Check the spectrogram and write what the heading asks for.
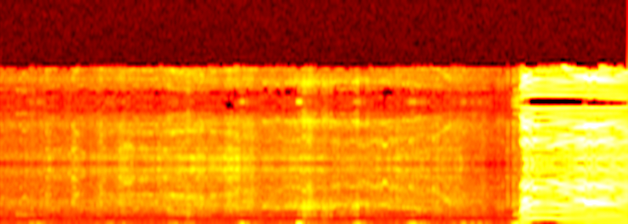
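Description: Low, irregular rumble of wind on the camera microphone with a few soft knocks. A little after five seconds a high voice calls out a long drawn-out "oui", rising sharply and then slowly falling, as praise to the dog.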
